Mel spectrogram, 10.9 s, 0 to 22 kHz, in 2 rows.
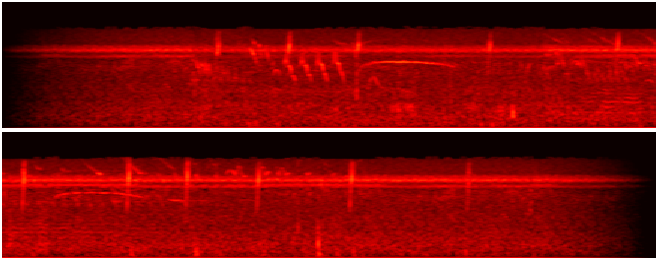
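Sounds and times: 
Heliomaster longirostris feeding calls in Eastern Lowlands of South America: 0:01.4 - 0:09.8.

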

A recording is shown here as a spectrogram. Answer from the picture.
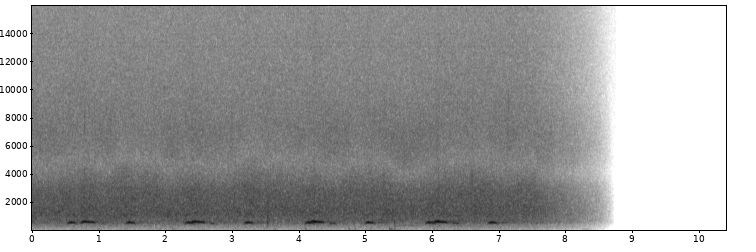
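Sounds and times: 
Jocotoco antpitta giving soft low hoots in Ecuador: 0:00.0 - 0:07.3
steady hiss: 0:00.0 - 0:08.6.

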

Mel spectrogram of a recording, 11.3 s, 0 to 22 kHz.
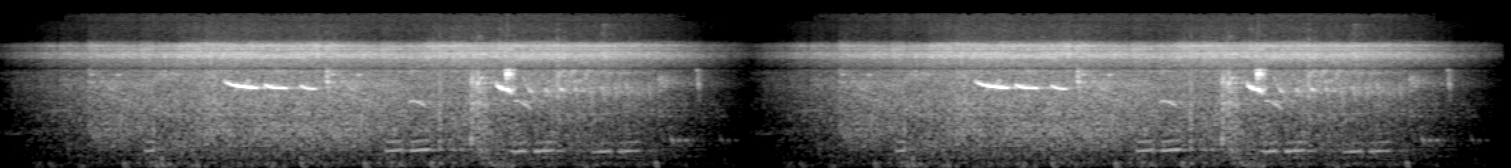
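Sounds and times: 
Pachyramphus marginatus calls in the Eastern Lowlands of South America: 0:00.8 - 0:05.4, 0:07.2 - 0:11.1.

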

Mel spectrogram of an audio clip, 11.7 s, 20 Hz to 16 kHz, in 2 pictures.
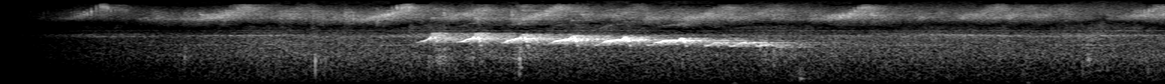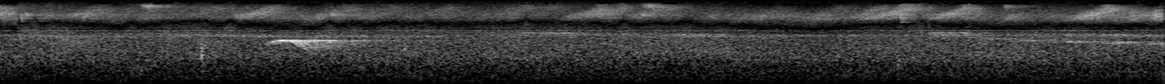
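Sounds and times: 
Brown-billed scythebill song in Ecuador: 0:02.0 - 0:05.1, 0:07.0 - 0:07.8, 0:10.2 - 0:11.6.

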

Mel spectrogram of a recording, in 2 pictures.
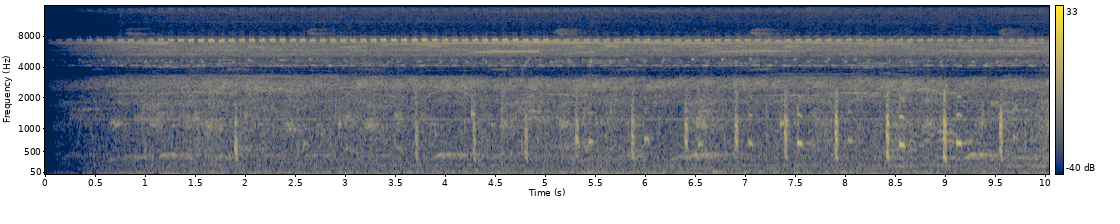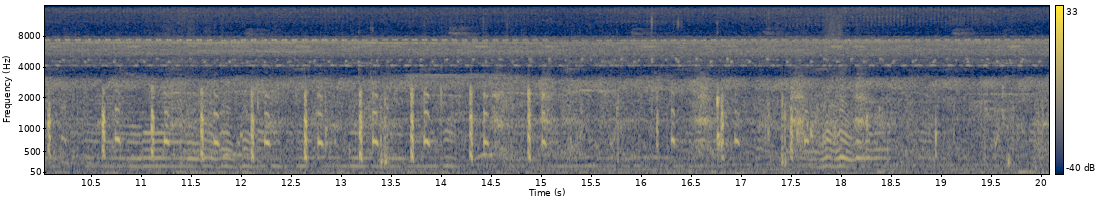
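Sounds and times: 
Jacana jacana calling in the Eastern Lowlands of South America: 0:03.2 - 0:20.0.

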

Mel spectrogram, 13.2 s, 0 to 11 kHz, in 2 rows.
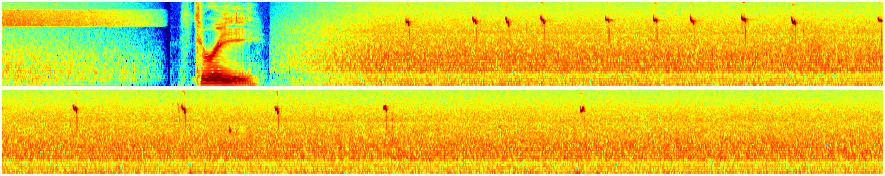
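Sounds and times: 
speech: 0:01.5 - 0:01.9
quiet hiss: 0:01.5 - 0:13.2
Andean tit-spinetail uttering thin high sharp chips in Ecuador: 0:02.8 - 0:12.5.

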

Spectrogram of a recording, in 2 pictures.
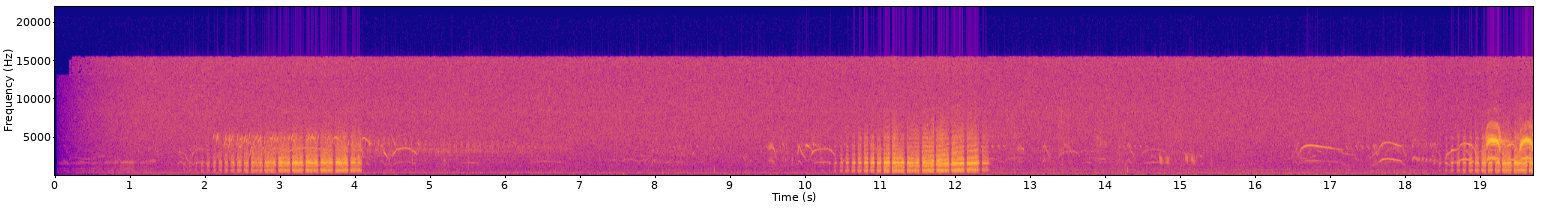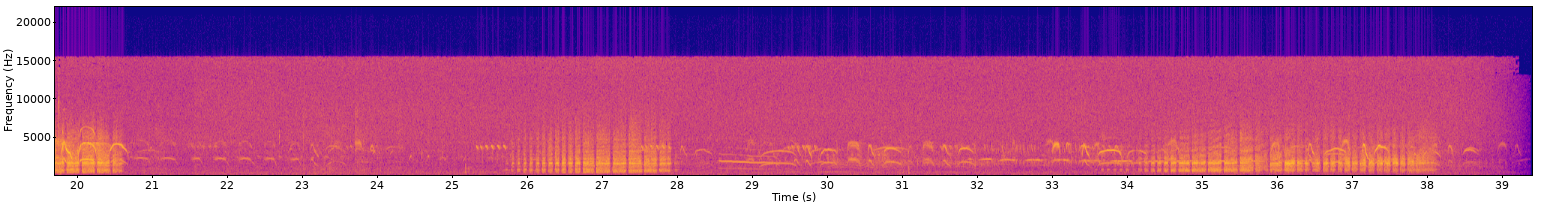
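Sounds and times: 
Gallinago paraguaiae winnowing in the Eastern Lowlands of South America: 0:01.9 - 0:04.1, 0:10.4 - 0:12.5, 0:18.4 - 0:20.7, 0:25.7 - 0:28.2, 0:33.3 - 0:38.3.

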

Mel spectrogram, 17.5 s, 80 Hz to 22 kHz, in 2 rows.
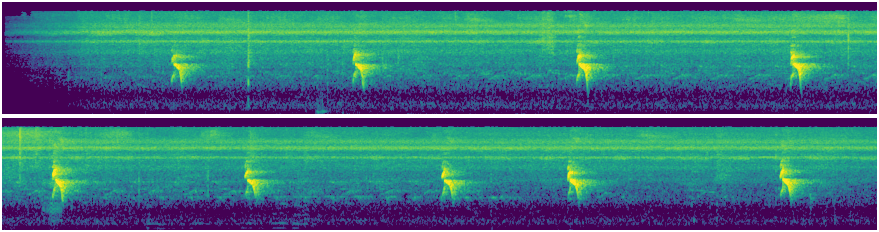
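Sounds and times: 
Myrmeciza melanoceps call in the eastern lowlands of South America: 0:01.7 - 0:02.0, 0:03.2 - 0:04.0, 0:05.7 - 0:07.0, 0:07.7 - 0:09.9, 0:10.6 - 0:14.8, 0:16.5 - 0:17.0.

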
